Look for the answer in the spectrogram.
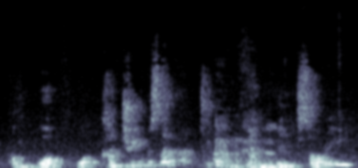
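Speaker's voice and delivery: timid apology. Retold or imitated. British passenger apologises to cab driver, acted high and timid. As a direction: shrink back and apologise meekly.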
